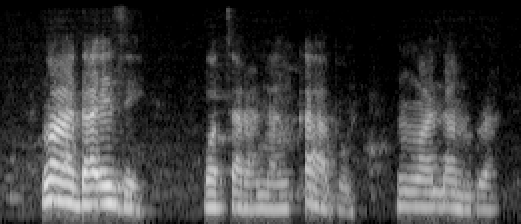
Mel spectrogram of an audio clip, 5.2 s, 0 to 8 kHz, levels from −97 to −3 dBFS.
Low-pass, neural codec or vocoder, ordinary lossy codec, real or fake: 7.2 kHz; vocoder, 44.1 kHz, 128 mel bands, Pupu-Vocoder; none; fake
